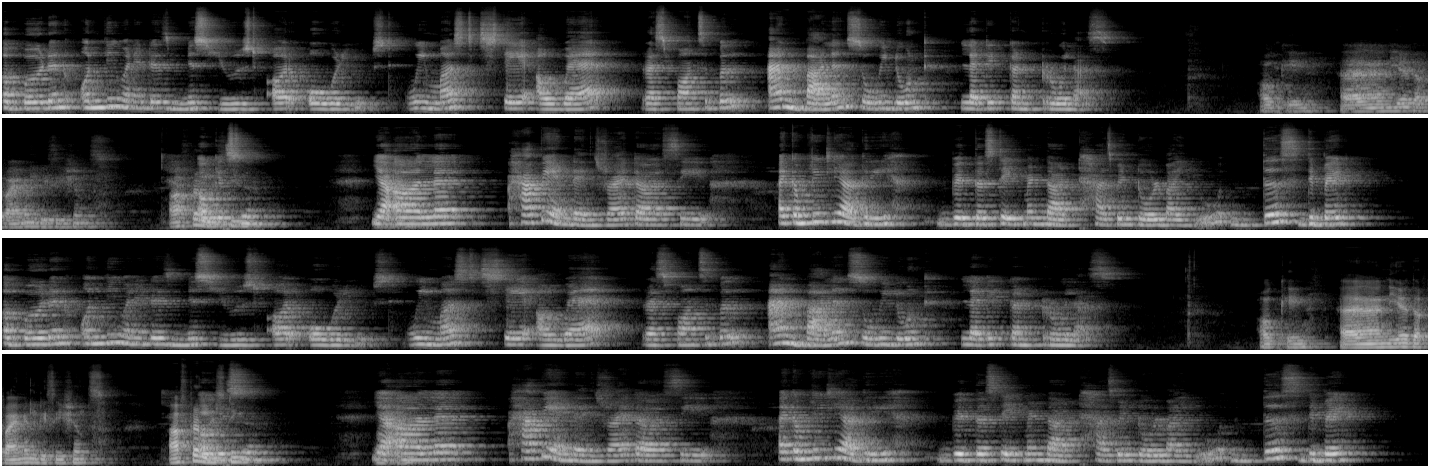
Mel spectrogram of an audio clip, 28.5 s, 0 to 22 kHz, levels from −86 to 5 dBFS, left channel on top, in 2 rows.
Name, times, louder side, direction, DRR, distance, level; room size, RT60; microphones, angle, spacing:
voice 1, 0.0-6.0 6.4-7.4 7.6-9.2 9.6-11.0 16.2-16.8 18.0-18.8 19.3-21.5 22.0-23.3 23.6-27.7, left 2 dB, 45° left, 2 dB, 0.4 m, -24 dB
voice 2, 12.6-13.1 13.4-15.3 15.9-16.7 18.0-18.4, right 4 dB, 85° right, 6 dB, 0.3 m, -26 dB
2.5 x 2.3 x 3.6 m, 0.79 s
head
